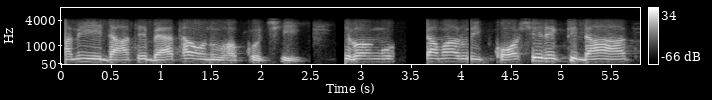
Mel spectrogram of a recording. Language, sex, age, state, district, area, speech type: Bengali, male, 60+, West Bengal, Dakshin Dinajpur, rural, conversation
